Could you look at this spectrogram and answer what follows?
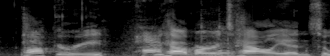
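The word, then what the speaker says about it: paccheri: This is, as the Today Show team made sure I pronounced properly, Pockery.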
